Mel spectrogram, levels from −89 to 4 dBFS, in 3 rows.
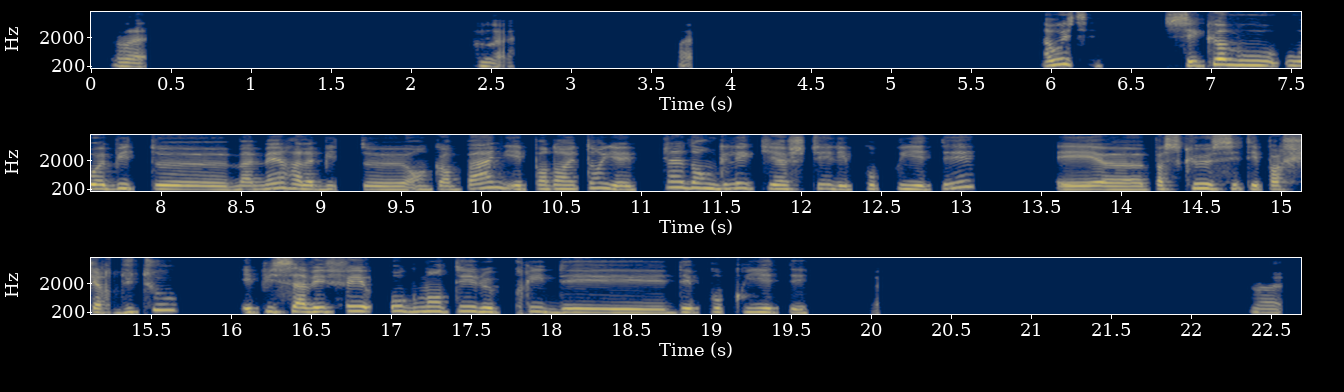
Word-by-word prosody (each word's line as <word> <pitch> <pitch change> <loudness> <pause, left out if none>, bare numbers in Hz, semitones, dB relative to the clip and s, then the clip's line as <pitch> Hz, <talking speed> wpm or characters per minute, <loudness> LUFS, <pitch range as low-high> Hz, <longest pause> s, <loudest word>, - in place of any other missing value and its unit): Ouais. 190 -3 -2 2.1
Ouais. - - -7 1.0
Ouais. - - -12 2.2
Ah 240 - +3
oui! 290 - +5
C'est 210 - -7 0.4
c'est 220 -1 +3
comme 275 -1 +8
où 240 -2 +3
où 225 -1 +4
habite, 220 +1 -1
heu, 185 -3 +3
ma 185 0 -2
mère, 235 +6 -1
elle 210 - +2
habite, 190 -1 -5
heu, 170 -1 -1
en 175 - -5
campagne 220 +10 -1
et 195 - 0
pendant 205 +1 -3
un 205 0 +1
temps, 255 +4 -6
il 245 - -1
y - - +3
avait 175 -1 -2
plein 290 0 0
d'anglais 245 -2 0
qui 215 -1 0
achetaient 205 +2 -2
les 180 -3 -1
propriétés 205 - -3 0.5
et 180 +1 +3
heu, 170 0 0
parce 195 -1 0
que 240 -1 +3
c'était 205 -1 0
pas 190 - -1
cher 190 -1 0
du 195 +6 -4
tout 300 +2 -2 0.4
et 190 - +2
puis 220 - -4
ça 215 +1 +5
avait 220 +1 +5
fait 235 +2 +2
augmenter 240 -1 0
le 210 -2 +3
prix 230 -3 -5
des 175 -3 +1
des 195 +4 +2
propriétés. 195 -3 -3 0.4
Ouais. - - -25 2.3
Ouais. 180 -3 -9
205 Hz, 145 wpm, -24 LUFS, 185-230 Hz, 2.3 s, comme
